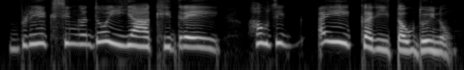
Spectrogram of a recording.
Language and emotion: Manipuri, fearful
